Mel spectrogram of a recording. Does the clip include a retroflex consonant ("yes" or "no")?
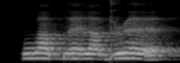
no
